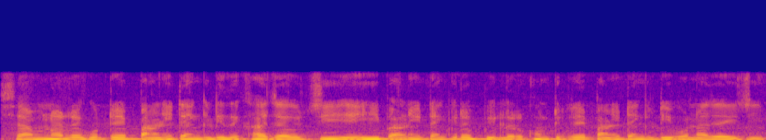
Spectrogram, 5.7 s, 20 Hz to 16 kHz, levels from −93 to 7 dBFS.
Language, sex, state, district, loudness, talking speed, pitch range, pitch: Odia, male, Odisha, Nuapada, -14 LUFS, 145 wpm, 170-185 Hz, 175 Hz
